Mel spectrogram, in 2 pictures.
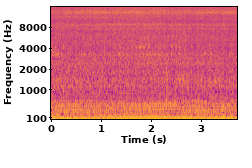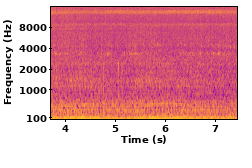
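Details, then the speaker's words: Ford 302 V8 running an air compressor (stock cam, pistons, crank and rods; distributor turned well over to run) after a tune-up with new plugs, plug wires, cap and rotor: a steady, even low idle rumble with no misses, knocks or surging. It runs normally. "does sound a whole lot better too since I did a tune up on it. New plugs and plug wires, cap, and rotor. So it's run a lot better. Sounds better too."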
